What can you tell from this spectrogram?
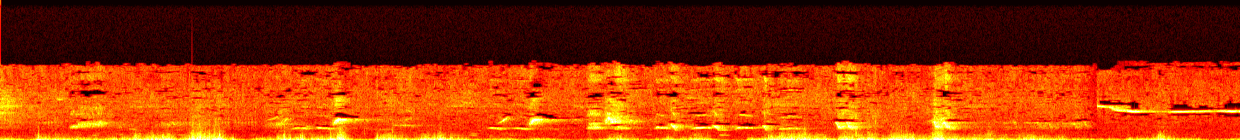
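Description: Small birds chirping in many short calls, with a thin held whistle near the end, over a loud, uneven low rumbling noise.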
